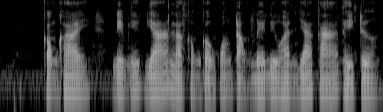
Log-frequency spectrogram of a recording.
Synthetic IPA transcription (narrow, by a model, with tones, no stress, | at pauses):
kə˧wŋ͡mxaː˧jni˧mʔi˦˥ət̚zaː˨˦laː˨˩kə˧wŋ͡mkə̰˧˩wkwaː˧nt͡ɕɔ̰˧˨wŋ͡mɗe˧˩ɗi˨˩əwha˨˩jŋ̟zaː˨˦kaː˧˩t̪ʰḭ˧˨t͡ɕɨ˨˩əŋ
